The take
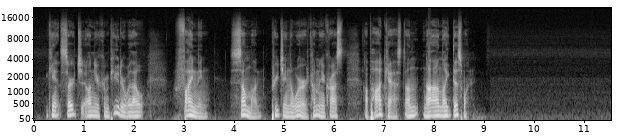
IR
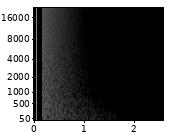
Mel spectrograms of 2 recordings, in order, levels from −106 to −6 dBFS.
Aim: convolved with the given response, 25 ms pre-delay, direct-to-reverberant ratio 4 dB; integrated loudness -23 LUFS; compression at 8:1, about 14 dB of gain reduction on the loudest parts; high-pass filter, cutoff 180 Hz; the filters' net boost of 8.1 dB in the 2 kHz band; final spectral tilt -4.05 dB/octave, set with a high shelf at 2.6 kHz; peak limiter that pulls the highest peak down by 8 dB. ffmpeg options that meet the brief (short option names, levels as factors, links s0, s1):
-filter_complex "[0:a]highpass=180,equalizer=f=2000:t=o:g=7.5,highshelf=f=2600:g=7.5,acompressor=threshold=0.0447:ratio=8,alimiter=limit=0.0944:level=0:latency=1,asplit=2[s0][s1];[1:a]atrim=start_sample=2205,adelay=25[s2];[s1][s2]afir=irnorm=-1:irlink=0,volume=1[s3];[s0][s3]amix=inputs=2:normalize=0,volume=3.16"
